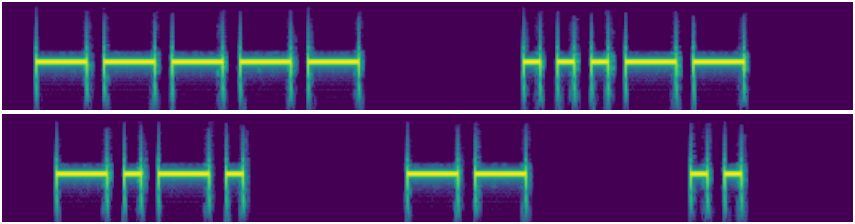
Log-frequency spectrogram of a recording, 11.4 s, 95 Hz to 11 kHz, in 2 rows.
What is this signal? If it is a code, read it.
Morse code, heard as a keyed tone, about 10 wpm, spaced as for 6 wpm, 800 Hz. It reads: 03CMI
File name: LEZIONI / 6 PKX0 / 6 PKX0 ws 10wpm 4220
